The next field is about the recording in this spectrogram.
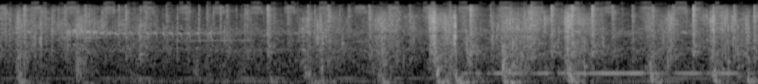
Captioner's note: whistles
